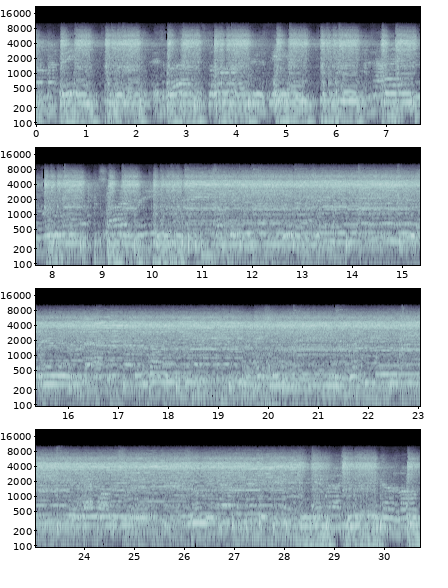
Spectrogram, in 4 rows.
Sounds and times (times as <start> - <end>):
Guitar: 0.0 - 30.7.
